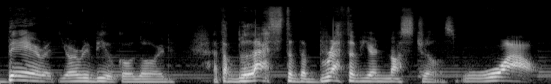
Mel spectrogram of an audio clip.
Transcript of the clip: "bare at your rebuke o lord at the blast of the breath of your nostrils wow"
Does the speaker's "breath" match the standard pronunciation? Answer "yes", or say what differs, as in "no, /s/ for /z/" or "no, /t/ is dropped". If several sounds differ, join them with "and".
yes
